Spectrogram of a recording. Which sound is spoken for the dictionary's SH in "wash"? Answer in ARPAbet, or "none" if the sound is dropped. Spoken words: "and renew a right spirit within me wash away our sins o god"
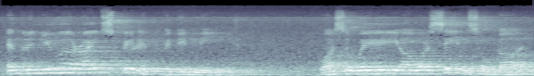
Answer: S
